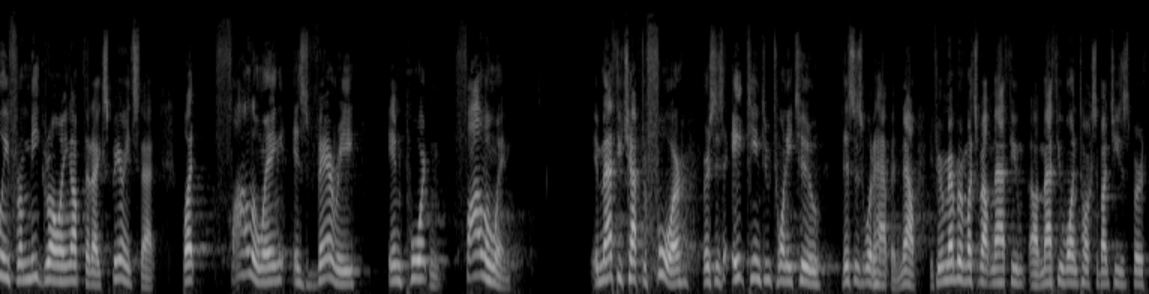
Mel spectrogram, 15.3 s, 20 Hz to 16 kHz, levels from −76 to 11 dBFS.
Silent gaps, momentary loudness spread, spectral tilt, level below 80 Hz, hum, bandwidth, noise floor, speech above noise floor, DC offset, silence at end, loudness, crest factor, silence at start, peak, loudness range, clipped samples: none; 10 LU; -4.5 dB/octave; -66 dBFS; none; 13.5 kHz; -78 dBFS; 53 dB; under 0.1%; 0.05 s; -25 LUFS; 20 dB; 0 s; -6 dBFS; 3 LU; under 0.1%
